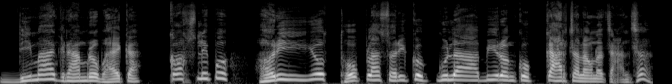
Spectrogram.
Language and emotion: Nepali, disgusted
